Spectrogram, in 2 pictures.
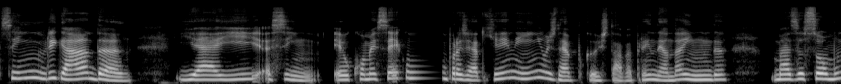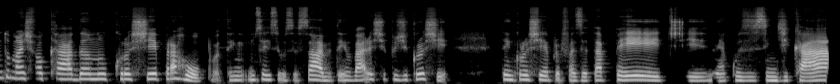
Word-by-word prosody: Sim, 300 +2 -2
obrigada. 250 - +3 0.4
E 220 +1 +1
aí, 220 +3 +1
assim, 205 -4 -3 0.2
eu 215 - 0
comecei 245 +4 -1
com 285 -1 -7 0.2
projetos 220 -6 0
pequenininhos, 275 0 -2
né, 190 -2 +1
porque 185 - -11
eu - - 0
estava 90 -1 -5
aprendendo 205 - -1
ainda, 225 0 +1 0.4
mas 235 +2 +1
eu 255 - +5
sou 255 0 +4
muito 280 +7 -1
mais 275 -1 +1
focada 250 -2 +1
no 245 0 +1
crochê 245 +1 +1
pra 250 +3 +1
roupa. 175 - -1
Tem 200 +1 -5
não 210 - -2
sei 220 0 -1
se 215 - -7
você - - -8
sabe, 200 -5 +3
tem 195 - -3
vários 230 +5 +1
tipos 225 -3 -7
de 215 - -4
crochê. 250 +3 -1 0.5
Tem 225 -2 +1
crochê 215 -1 0
pra 195 - -6
fazer 175 -1 -3
tapete, 195 -2 +1
né, 165 - -2
coisa 180 0 -3
assim 180 +1 -1
de 180 0 -2
casa, 180 +2 +7
220 Hz, 170 wpm, -21 LUFS, 195-250 Hz, 0.5 s, casa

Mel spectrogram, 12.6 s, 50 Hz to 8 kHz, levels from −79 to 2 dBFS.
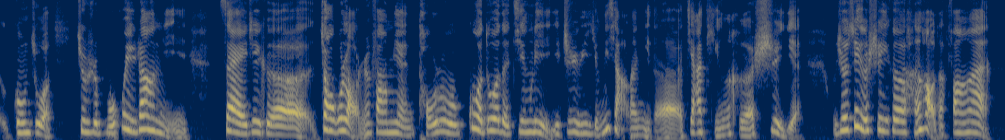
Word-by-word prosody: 工 215 0 +1
作， 210 -1 -1 0.3
就 235 -3 -2
是 210 -1 +1
不 205 -3 -2
会 280 -6 0
让 270 -5 +4
你 - - -9 0.4
在 225 -7 +5
这 225 +2 -1
个 180 -5 +3
照 270 -4 +5
顾 250 +2 +2
老 255 - +4
人 200 - -7
方 215 0 0
面 185 -7 -3
投 180 +3 -2
入 210 -4 +1
过 265 +8 +1
多 255 +1 +2
的 220 - 0
精 225 +4 -4
力， 225 -3 0
以 - - -7
至 225 +5 -9
于 205 -3 -3
影 195 - -4
响 300 -1 -3
了 160 - -5
你 155 -3 -9
的 345 +1 -1
家 225 -1 -1
庭 170 -7 -10
和 150 -5 -3
事 235 -6 -2
业。 425 +8 -6 0.4
我 - - -12
觉 255 - 0
得 265 - +5
这 340 +4 +4
个 245 - +4
是 260 +1 -3
一 240 - -3
个 235 -2 +2
很 270 - 0
好 300 - +4
的 - - -7
方 215 -1 -1
案。 215 -4 0
225 Hz, 240 characters per minute, -24 LUFS, 195-255 Hz, 0.4 s, 在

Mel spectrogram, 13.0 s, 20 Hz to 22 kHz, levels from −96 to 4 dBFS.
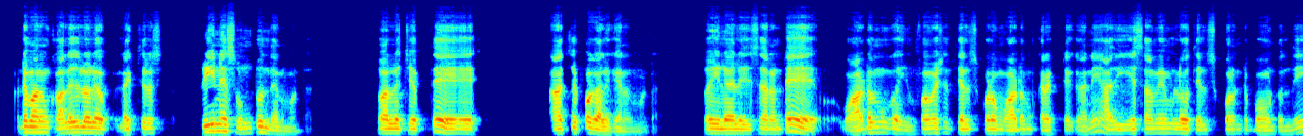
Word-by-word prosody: అంటే 160 - +2
మనం 150 -1 +6
కాలేజిలో 145 +2 +4 0.4
లెక్చరర్స్ 135 +1 -4 0.4
ఫ్రీనెస్ 180 0 +3
ఉంటుందన్నమాట. 110 -10 -5 0.8
వాళ్ళు 130 0 +5
చెప్తే 125 +6 +3 1.1
ఆ! - - +7
చెప్పగలిగానన్నమాట. 90 -4 0 0.5
సో, - - -10
ఇలా 125 0 +4
ఇలా 120 - +1
ఇది 120 - -8
సారు 125 -1 0
అంటే 175 +8 +2 0.6
"వాడం, 145 +1 +1 0.3
ఇన్‌ఫర్మేషన్ 130 +5 -3
తెలుసుకోవడం, 125 0 -1
వాడం 120 +2 -1
కరెక్టే 105 0 -5
కానీ 105 - -8
అది 120 0 -4
ఏ - - 0
సమయంలో 130 0 -1
తెలుసుకోవాలంటే 120 +1 -8
బావుంటుంది. 105 +6 -7
125 Hz, 125 wpm, -25 LUFS, 110-135 Hz, 1.1 s, ఆ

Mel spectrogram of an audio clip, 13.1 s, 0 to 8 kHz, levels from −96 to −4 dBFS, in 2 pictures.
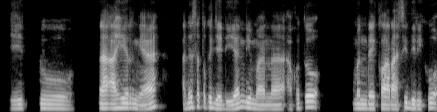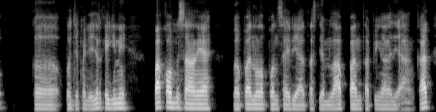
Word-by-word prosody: Gitu. 110 -1 -5 0.4
Nah, 115 - +6
akhirnya 120 +2 +1 0.3
ada 130 +3 -3
satu 145 0 -4
kejadian 110 +1 0
di 135 - +2
mana 100 -3 -1
aku - - -11
tuh 150 +2 +4 0.6
mendeklarasi 110 +1 0
diriku 110 +4 -3 0.4
ke 100 -1 -1
project 110 0 -6
manager 105 +4 -1
kayak 115 -2 0
gini, 120 +1 +3 0.5
"Pak, 130 0 +8
kalau 135 -2 +7
misalnya 115 -2 +5 0.3
Bapak 110 +1 +2
nelpon 110 0 +1
saya 105 -1 -1
di 105 - +1
atas 100 +1 -4
jam 100 -1 -3
8.00 110 0 +2
tapi 105 +1 -6
enggak 100 -1 -2
ada 100 - -4 0.2
angkat 120 +10 +4
110 Hz, 140 wpm, -26 LUFS, 105-120 Hz, 0.6 s, Pak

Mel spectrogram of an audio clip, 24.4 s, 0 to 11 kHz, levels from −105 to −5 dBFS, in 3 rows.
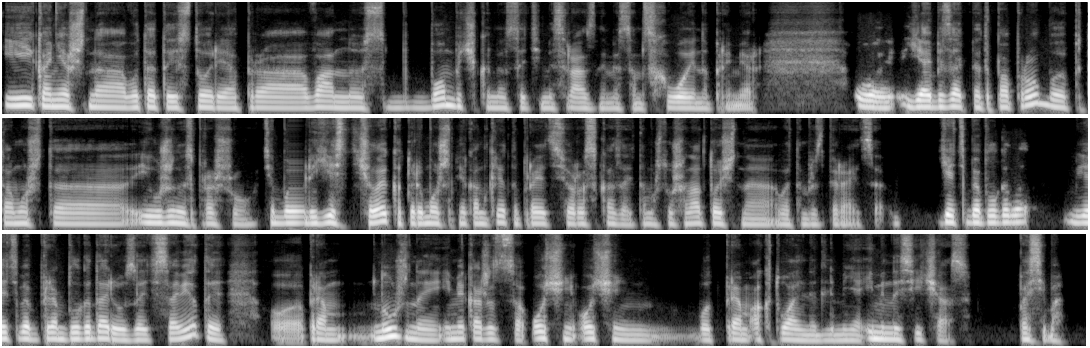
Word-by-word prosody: И, 175 0 +5
конечно, 150 -4 +2
вот 135 +1 0
эта 135 -1 +2
история 130 -2 0
про 125 -2 -1
ванную 130 -2 0
с 110 - -8
б 125 -1 -10
бомбочками, 130 -1 -1
с 120 0 -9
этими 125 +1 -7
разными, 120 -2 -5
сам 110 +1 -9
с - - -8
хвоей, 130 -1 +2
например. - - -9 0.7
Ой, 130 -3 +6
я 150 -4 +6
обязательно 145 -1 +3
это - - -7
попробую, 160 0 +1
потому 135 +3 -3
что 125 -2 -4
и 155 - -2
у 150 - +5
жены 145 -2 +2
спрошу. 120 -2 -8
Тем 140 -1 -2
более, 145 -1 +4
есть 150 -1 +2
человек, 170 +6 +4
который 140 -7 0
может 135 -1 -1
мне 135 - -4
конкретно 130 +1 -4
про 135 +4 -1
это 130 - -2
всё 130 - -3
рассказать, 125 -2 -5
потому 125 +1 -9
что 110 - -13
уж 125 - -7
она 135 +1 -1
точно 120 -3 -3
в - - -7
этом 115 +1 -8
разбирается, 125 +3 -9
м. 130 - -15 0.3
Я 165 - +7
тебя 155 +1 +3
за - - -4
благово 160 +2 +3 0.3
я 150 -2 +3
тебя 150 0 +3
прям 145 +2 +1
благодарю 145 -2 +4
за 125 +1 +1
эти 120 - -6
советы, 145 - +1 0.3
а, 75 - -5
прям 135 +2 -1
нужные 175 -8 +4
и, 140 - -5
мне 150 +1 +1
кажется, 140 -3 -2
очень-очень, 145 -3 +1
м 185 - -10
вот 125 -2 -2
прям 135 -3 -1
актуальны 125 -5 -1
для 115 +2 -5
меня 120 -1 -3
именно 145 -3 +3
сейчас. 135 -1 -6 0.3
Спасибо. - - -3
135 Hz, 185 wpm, -23 LUFS, 125-150 Hz, 0.7 s, Я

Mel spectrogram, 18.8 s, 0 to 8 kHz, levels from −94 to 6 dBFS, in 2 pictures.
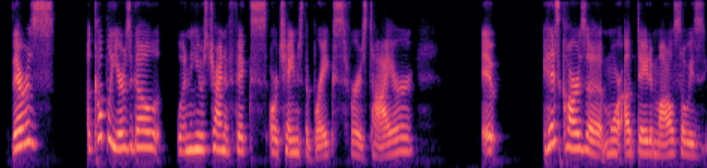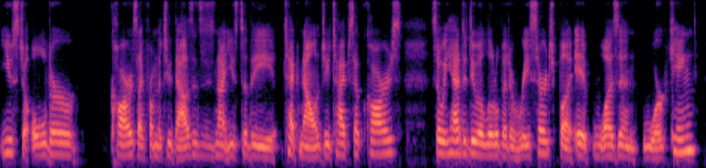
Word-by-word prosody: there 260 +5 +9
was 325 -1 0 0.4
a - - -2
couple 425 -2 +4
years 250 -3 +5
ago, 260 -2 +2 0.2
when 210 +1 -1
he 230 +1 +6
was 225 0 +1
trying 230 -2 +3
to 210 - -1
fix 205 0 -2
or 200 - +1
change 190 -1 -1
the - - -4
brakes 145 +4 -2
for 170 - -4
his 135 - -2
tire, 195 +6 -1 0.9
it 440 -5 +3 0.6
his 305 +8 +4
car 250 -2 +5
is 240 -1 +1
a 170 -6 +4
more 180 +1 0
updated 180 +1 +2
model, 160 +2 +1
so 175 -1 -3
he's 155 -2 -4
used 185 0 -4
to - - -2
older 160 +1 -1 0.5
cars, 160 +1 +1
like 140 - -1
from - - -4
the 135 - -6
2000s, 150 +1 -2
he's 140 -2 -14
not 155 - -2
used 300 0 -7
to 165 - -3
the 135 -4 -3
technology-types 155 +6 -1
of 170 -2 -3
cars, 180 +2 -1 0.4
so - - -1
we 175 0 0
had 185 0 +3
to 180 - -2
do 175 -2 +3
a - - +6
little 155 0 +2
bit 145 -1 -3
of 130 -3 -4
research, 170 +6 -3
but - - 0
it 160 - +1
wasn't 145 -3 -1
working. 190 - -1
175 Hz, 190 wpm, -23 LUFS, 155-220 Hz, 0.9 s, there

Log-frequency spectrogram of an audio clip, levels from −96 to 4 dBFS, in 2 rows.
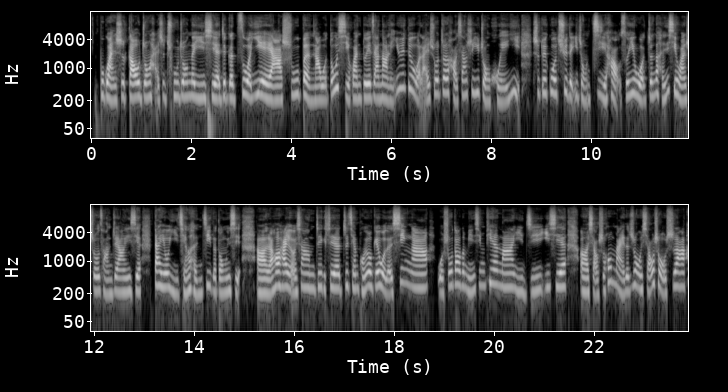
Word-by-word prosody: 不 260 - -5
管 215 -5 +5
是 245 +5 +2
高 235 +1 +6
中 235 +1 -2
还 - - -6
是 245 +4 -3
初 250 +3 -2
中 250 0 -2
的 255 - -1
一 230 0 -5
些 225 -1 +4
这 245 - 0
个 230 -1 -1
作 255 +4 0
业 260 0 +3
呀， 210 -1 +7
书 270 +6 -1
本 250 -7 +2
呐， 200 +1 +1
我 210 0 -5
都 275 - -1
喜 245 - +3
欢 220 +1 -2
堆 230 0 +1
在 220 -2 +1
那 225 -1 +1
里。 200 -1 -10
因 340 - -9
为 380 +1 -4
对 370 -2 -4
我 305 - -3
来 - - -4
说， 255 +6 -2
这 295 +1 -1
好 295 - -3
像 265 +8 -5
是 305 - -5
一 300 +1 -7
种 195 -7 -3
回 185 -2 -8
忆， 290 - -8 0.2
是 295 - 0
对 290 +1 -3
过 295 0 -2
去 305 +2 +2
的 250 - 0
一 250 - -8
种 215 -4 -7
记 260 -7 +3
号， - - 0
所 245 - -3
以 285 +3 -3
我 220 -7 0
真 250 +5 -5
的 285 - 0
很 220 +7 -8
喜 335 -3 +5
欢 205 -6 -1
收 230 +2 -2
藏 200 -3 -7
这 235 - -6
样 215 -1 0
一 225 - -6
些 230 +1 +1 0.3
带 305 -1 +5
有 275 0 0
以 215 -6 -11
前 210 +4 +1
痕 205 -4 -8
迹 300 +7 -1
的 225 - -7
东 215 +1 -6
西。 420 - +2 0.3
啊， 210 -1 +5
然 200 - +4
后 290 +1 +7
还 285 -1 +7
有 265 - 0
像 265 +2 -4
这 280 +1 -5
些 260 +1 0
之 290 +5 -7
前 260 -2 -2
朋 235 -1 -5
友 295 0 +2
给 285 +1 +2
我 275 -4 +2
的 200 -1 -2
信 340 - +5
啊， 265 0 +3 0.2
我 215 - -6
收 290 +7 -3
到 320 0 +2
的 295 - -4
明 225 -2 -9
信 300 +2 -7
片 320 -1 -4
啊， 275 0 +3
以 225 -4 -11
及 220 +5 -4
一 260 +3 -5
些， 280 0 +2 0.3
呃， 220 -1 +1
小 190 -3 +1
时 235 - -3
候 355 +8 -4
买 290 - -2
的 230 - -4
这 - - -5
种 265 -4 -4
小 305 - 0
首 285 -11 -2
饰 290 +8 -2
啊， 285 -1 +3
245 Hz, 290 characters per minute, -23 LUFS, 220-285 Hz, 0.3 s, 呀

